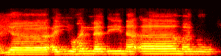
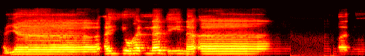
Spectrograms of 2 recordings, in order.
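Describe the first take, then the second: First: The opening vowel of amanu is held briefly. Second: The opening vowel of amanu is drawn out. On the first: "kita akan bacanya dengan uh, dua harakat saja" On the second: "ada imam dia akan baca dengan empat harakat ataupun enam harakat"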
